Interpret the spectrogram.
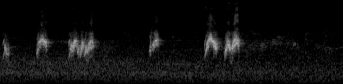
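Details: Cape bulbul call variation, Southern Africa: clear bubbly chirps in groups, a single note, a doubled warble, another single note, then a louder paired phrase, repeated at roughly half-second spacing over quiet background.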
